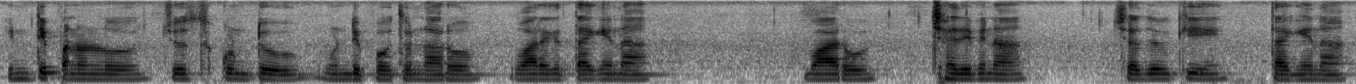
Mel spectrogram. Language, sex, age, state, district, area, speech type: Telugu, male, 45-60, Andhra Pradesh, Chittoor, urban, spontaneous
